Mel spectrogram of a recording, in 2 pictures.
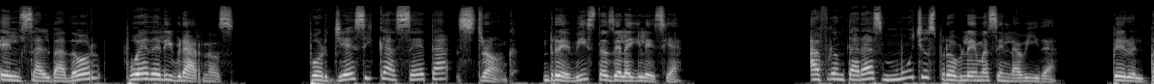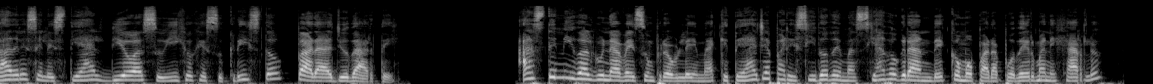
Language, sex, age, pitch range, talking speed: Spanish, female, 40-59, 175-225 Hz, 115 wpm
